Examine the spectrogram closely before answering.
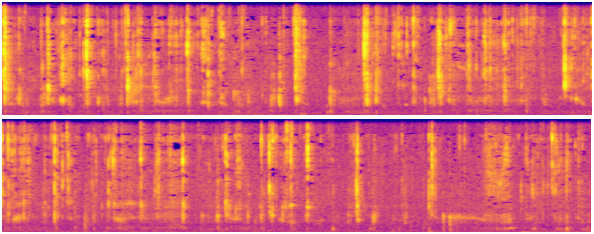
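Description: A young woman chews and smacks her lips loudly close to a microphone.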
